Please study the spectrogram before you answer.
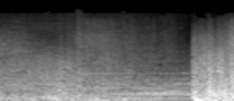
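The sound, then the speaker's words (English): Explosions blast great holes in a planet, producing a continuous heavy roaring rumble that breaks into a louder, sharper blast near the end. “Great holes are blown out of the planet, which glows red hot beneath its charred surface.”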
